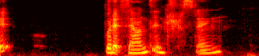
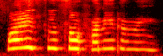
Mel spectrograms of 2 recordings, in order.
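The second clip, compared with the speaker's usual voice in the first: giggly; 11 semitones higher, faster than usual. Real, not acted. Giggling at her own comment.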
